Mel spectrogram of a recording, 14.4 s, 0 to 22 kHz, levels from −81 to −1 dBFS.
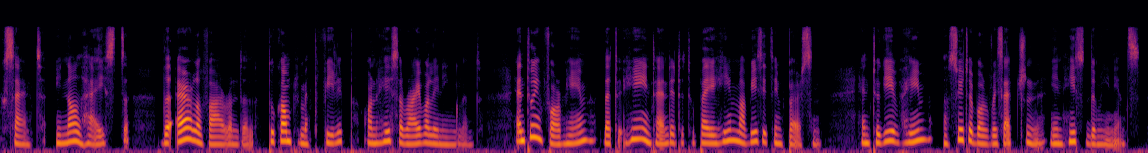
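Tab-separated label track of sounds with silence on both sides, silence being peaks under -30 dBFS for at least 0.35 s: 2.040000	5.960000	sound
6.460000	10.220000	sound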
